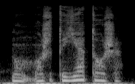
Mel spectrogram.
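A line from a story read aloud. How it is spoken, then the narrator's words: Whispering. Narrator (Russian): прошептала я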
